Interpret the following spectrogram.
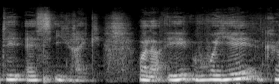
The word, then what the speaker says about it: Etsy: on dit en fait je sais pas comment on prononce c'est Etsy voilà et vous voyez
